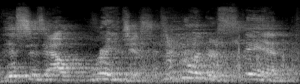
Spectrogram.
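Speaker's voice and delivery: imitating his own furious complaint to the waiter; outraged. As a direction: spell out each word in fury at the waiter. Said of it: "I'm so angry".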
